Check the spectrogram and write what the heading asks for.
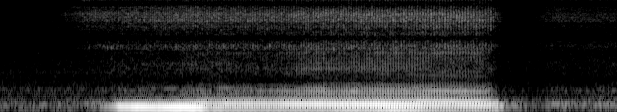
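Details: Snoring during sleep: one long, loud, low snore with a steady buzzing tone on the breath.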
